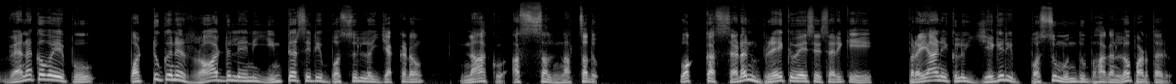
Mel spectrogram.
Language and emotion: Telugu, disgusted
